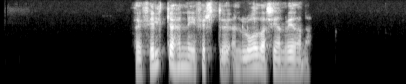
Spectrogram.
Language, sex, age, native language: Icelandic, male, 30-39, Icelandic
